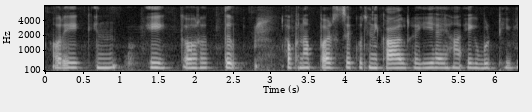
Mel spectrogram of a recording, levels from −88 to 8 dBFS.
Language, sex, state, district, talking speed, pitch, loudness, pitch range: Hindi, female, Jharkhand, Ranchi, 145 wpm, 210 Hz, -21 LUFS, 205-215 Hz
